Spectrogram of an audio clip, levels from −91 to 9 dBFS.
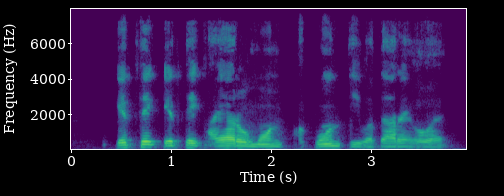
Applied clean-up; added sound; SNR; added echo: neural mask model DeepFilterNet 3.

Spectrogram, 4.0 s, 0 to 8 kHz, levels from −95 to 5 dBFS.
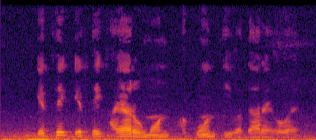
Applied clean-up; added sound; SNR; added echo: none; Thunder / Rain; 0 dB; none.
